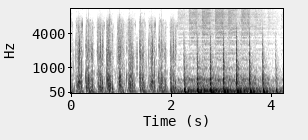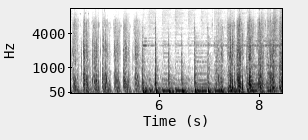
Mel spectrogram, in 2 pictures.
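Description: Fast, drum-driven music with quick snare and bass-drum strokes; about two seconds in, a fuller, heavier low end joins the beat.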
